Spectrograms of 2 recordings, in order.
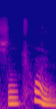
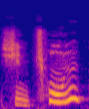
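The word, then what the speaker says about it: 신촌: One is Sincheon, one is Sinchon. Yes. The one by Yonsei University is Sinchon, and the one by Jamsil down south, that is Sincheon.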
